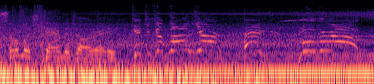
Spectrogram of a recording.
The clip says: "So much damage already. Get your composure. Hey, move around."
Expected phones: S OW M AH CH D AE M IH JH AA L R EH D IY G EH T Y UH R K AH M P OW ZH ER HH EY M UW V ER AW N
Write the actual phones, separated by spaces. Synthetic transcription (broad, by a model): S OW M AH CH D AE M IH JH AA L R EH D IY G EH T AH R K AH P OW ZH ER HH EY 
